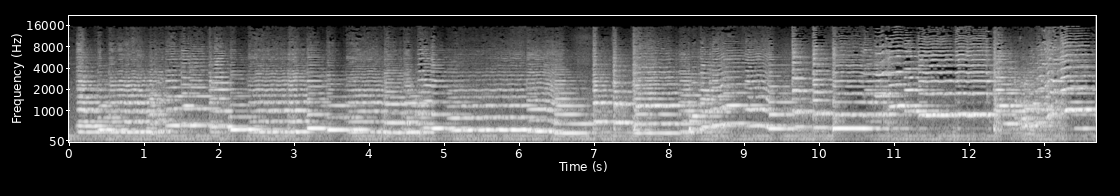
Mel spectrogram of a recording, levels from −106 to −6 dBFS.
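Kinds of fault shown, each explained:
No technical faults can be heard in this recording.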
